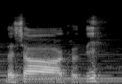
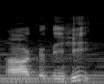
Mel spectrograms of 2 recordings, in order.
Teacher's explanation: വിസർഗ്ഗമാണ് വിസർഗം രണ്ടു തരത്തിൽ ഉച്ചരിക്കാറുണ്ട് ഒന്ന് ഞാൻ ഉച്ചരിച്ചതുപോലെ ദശാകൃതി എന്ന് വിട്ടലായിട്ട് വിസർഗ്ഗം എന്നാൽ വിട്ടലാണ് അതല്ലാതെ ആകൃതിഹി എന്നും ഉച്ചരിക്കാം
